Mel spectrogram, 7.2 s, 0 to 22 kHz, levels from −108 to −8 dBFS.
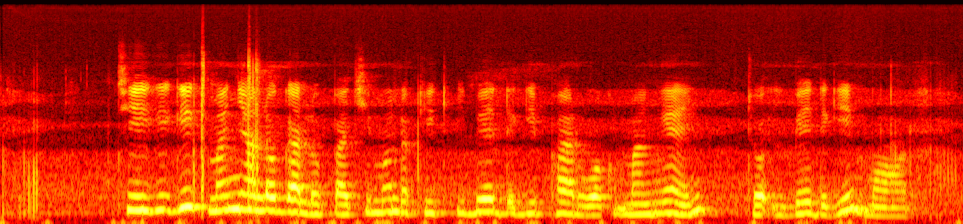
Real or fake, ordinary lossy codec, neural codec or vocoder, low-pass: fake; none; vocoder, 44.1 kHz, 128 mel bands every 256 samples, BigVGAN v2; 19.8 kHz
